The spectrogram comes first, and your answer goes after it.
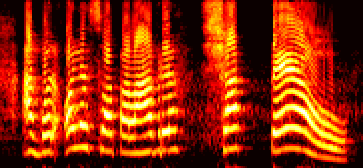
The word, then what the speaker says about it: chapéu: Agora, olha só a palavra chapéu, chapéu. Pel é a última sílaba, é tônica, portanto é acentuada porque é uma oxítona terminada em ditongo.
